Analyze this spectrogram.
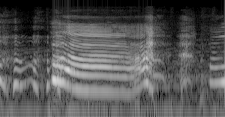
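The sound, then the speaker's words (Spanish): A child crying in a Spanish children's story, the character Luca sobbing after his grandmother fails to understand him: one long, wavering, high-pitched wail of about a second, then shorter whimpering sobs. “Pero como la abuela no le entendía, se puso triste y se puso a llorar.”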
